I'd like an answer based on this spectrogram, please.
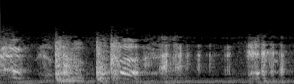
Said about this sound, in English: Your gun hit the door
